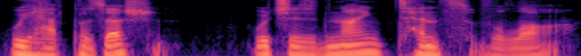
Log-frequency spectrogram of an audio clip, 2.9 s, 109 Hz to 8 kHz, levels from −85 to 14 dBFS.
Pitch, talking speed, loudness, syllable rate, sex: 115 Hz, 205 wpm, -18 LUFS, 4.9 syllables/s, male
